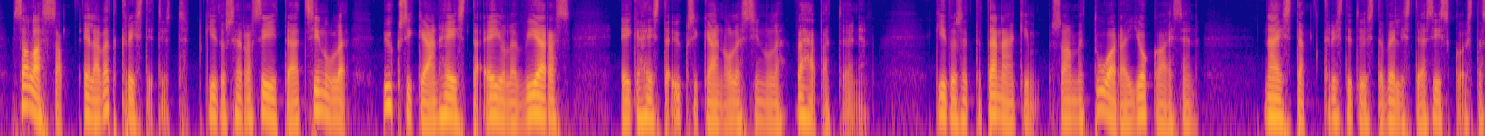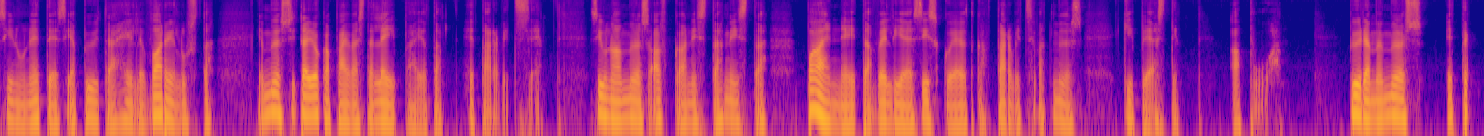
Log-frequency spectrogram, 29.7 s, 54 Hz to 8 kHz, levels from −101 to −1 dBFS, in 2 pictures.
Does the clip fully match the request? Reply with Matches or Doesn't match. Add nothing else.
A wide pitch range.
Doesn't match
